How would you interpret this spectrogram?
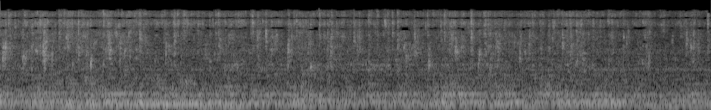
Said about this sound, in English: Run it under the cold water.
